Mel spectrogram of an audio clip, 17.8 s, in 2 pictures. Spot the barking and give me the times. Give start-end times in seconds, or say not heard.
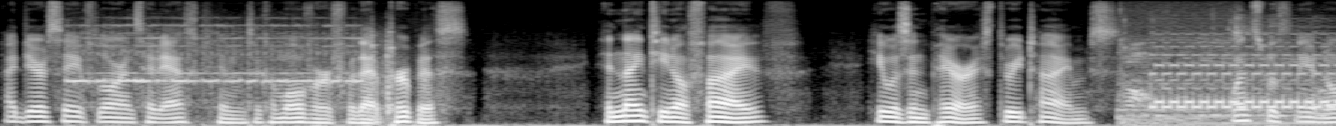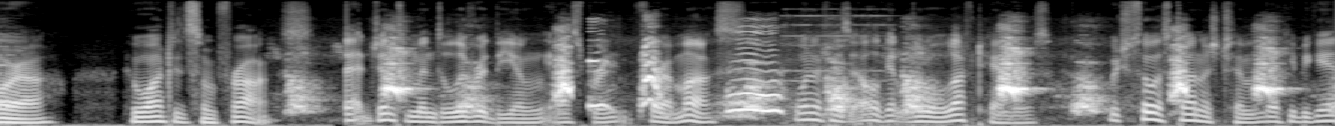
10.8-17.7.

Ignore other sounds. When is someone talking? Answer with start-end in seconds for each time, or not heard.
0.0-17.7.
